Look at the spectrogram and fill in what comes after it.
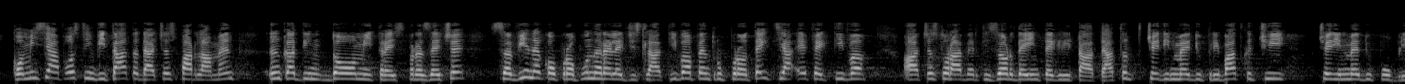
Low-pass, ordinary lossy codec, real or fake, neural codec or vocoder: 7.2 kHz; none; real; none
